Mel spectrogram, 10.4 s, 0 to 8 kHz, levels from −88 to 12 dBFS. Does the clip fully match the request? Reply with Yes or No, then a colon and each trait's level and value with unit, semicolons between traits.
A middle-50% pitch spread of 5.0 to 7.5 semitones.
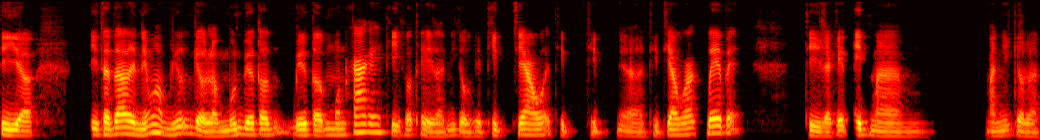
No: average, 4.1 semitones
